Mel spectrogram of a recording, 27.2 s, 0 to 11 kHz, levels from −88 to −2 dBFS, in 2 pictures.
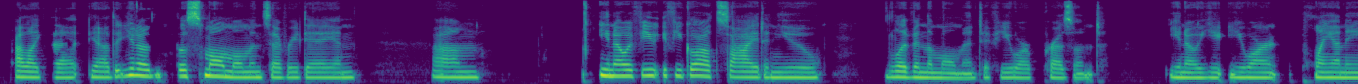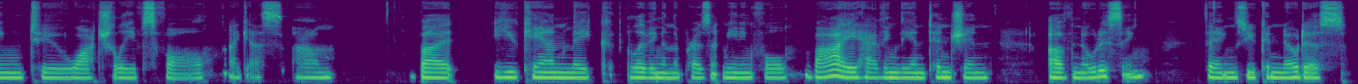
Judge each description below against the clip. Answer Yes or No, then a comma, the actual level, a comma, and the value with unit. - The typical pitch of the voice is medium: Yes, medium, 170 Hz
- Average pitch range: No, narrow, 1.9 semitones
